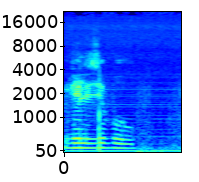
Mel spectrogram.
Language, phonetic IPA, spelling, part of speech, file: Russian, [vʲɪlʲzʲɪˈvuɫ], Вельзевул, proper noun, Ru-Вельзевул.ogg
- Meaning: Beelzebub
